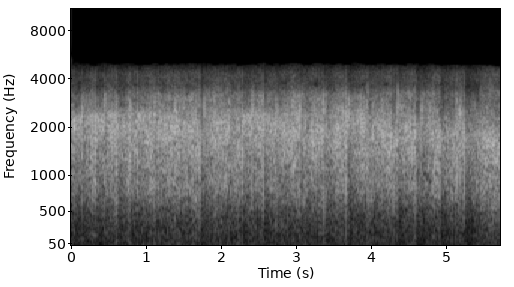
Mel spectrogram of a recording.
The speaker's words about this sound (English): I think they deserve a round of applause as well.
